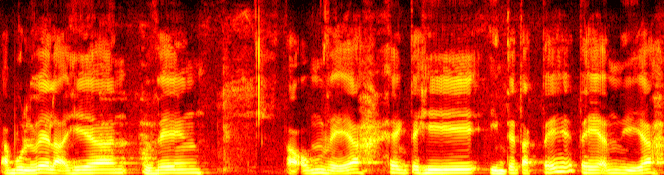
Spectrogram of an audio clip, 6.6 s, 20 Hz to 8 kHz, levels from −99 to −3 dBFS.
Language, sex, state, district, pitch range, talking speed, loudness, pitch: Mizo, male, Mizoram, Aizawl, 130-150 Hz, 170 wpm, -13 LUFS, 145 Hz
